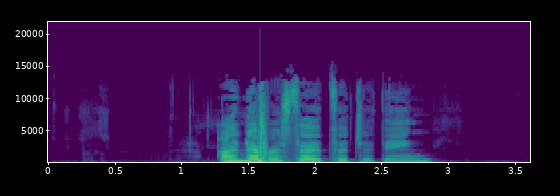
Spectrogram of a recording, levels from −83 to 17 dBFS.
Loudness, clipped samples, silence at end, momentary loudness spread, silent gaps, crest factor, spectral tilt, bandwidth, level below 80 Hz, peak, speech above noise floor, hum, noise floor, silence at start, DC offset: -16 LUFS; under 0.1%; 0.75 s; 16 LU; none; 20 dB; -4.5 dB/octave; 14 kHz; -46 dBFS; 0 dBFS; 57 dB; none; -72 dBFS; 1.25 s; under 0.1%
